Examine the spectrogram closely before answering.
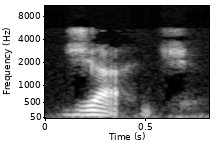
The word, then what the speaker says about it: judge: The final sound of the word judge is also j. And this may be the trickiest part when trying to master pronouncing this word. As you can see, the j sound is being represented here by a different combination of letters d g e.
